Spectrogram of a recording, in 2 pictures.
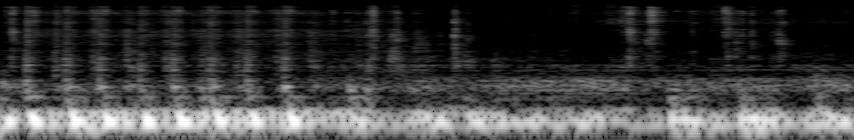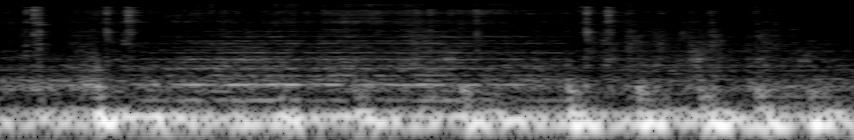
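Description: Rapid game sound effects of building and shooting clatter through a loudspeaker.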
